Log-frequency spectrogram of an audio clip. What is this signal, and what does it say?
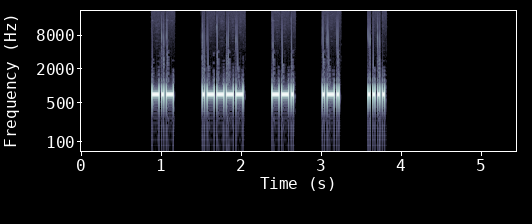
Morse code, heard as a keyed tone, about 37 wpm, spaced as for 18 wpm, 700 Hz. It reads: K1GRH
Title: USA Call Signs - 5 Characters - 4x Character Spacing - 40wpm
